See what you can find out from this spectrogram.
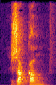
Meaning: pocket comb
- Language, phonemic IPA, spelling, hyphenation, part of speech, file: Dutch, /ˈzɑ.kɑm/, zakkam, zak‧kam, noun, Nl-zakkam.ogg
